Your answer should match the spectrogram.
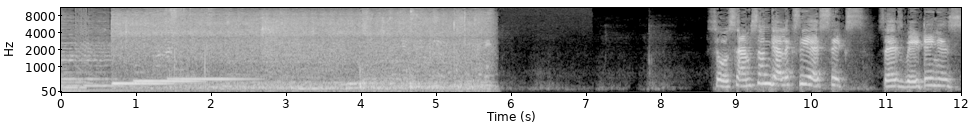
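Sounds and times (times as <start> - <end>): held music note: 0.5 - 3.3
noisy rushing ambience: 0.7 - 5.8.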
